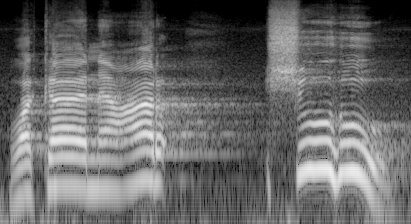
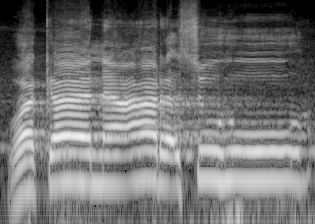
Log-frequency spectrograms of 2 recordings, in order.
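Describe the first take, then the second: First: The middle consonant is a hushing sh sound. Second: The middle consonant is a hissing s sound. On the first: The speaker calls it right. "huruf tafashi ... shin" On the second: The speaker calls it wrong. "ini baca ikut dang orang panggil"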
